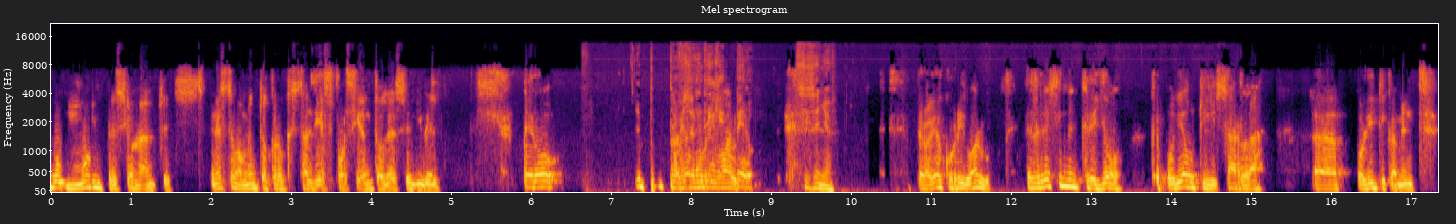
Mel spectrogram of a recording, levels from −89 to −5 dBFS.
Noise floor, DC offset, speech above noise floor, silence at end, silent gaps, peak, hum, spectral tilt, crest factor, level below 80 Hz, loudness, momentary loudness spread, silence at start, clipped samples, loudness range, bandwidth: -47 dBFS; under 0.1%; 32 dB; 0 s; none; -2 dBFS; none; -5.5 dB/octave; 14 dB; -34 dBFS; -16 LUFS; 8 LU; 0 s; under 0.1%; 3 LU; 13.5 kHz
